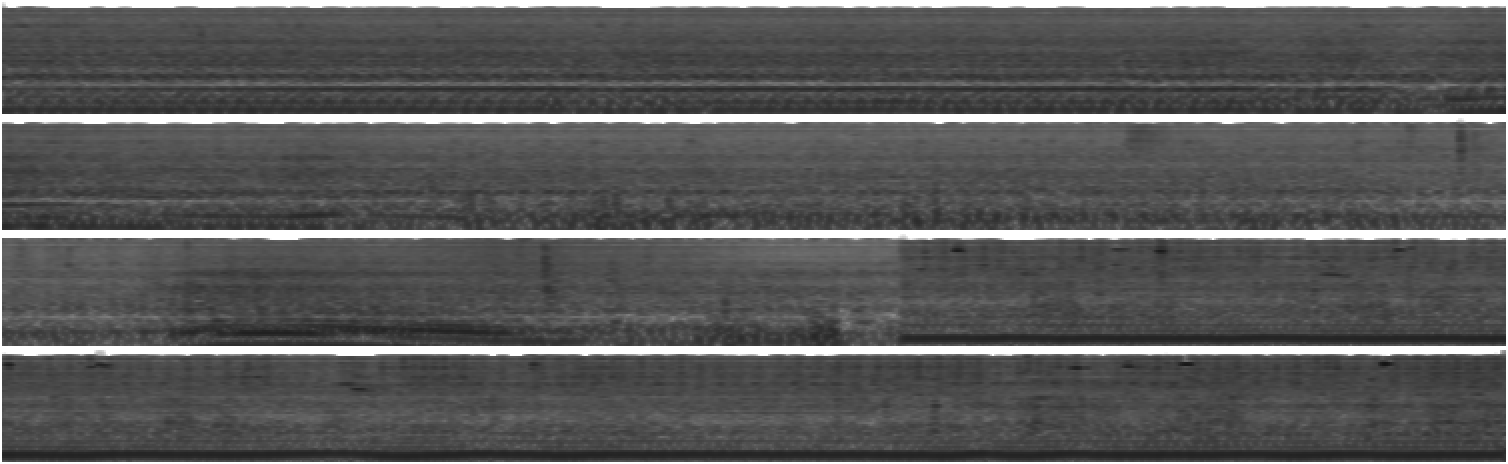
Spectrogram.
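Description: Diesel engines of earthmoving machinery running, with one engine briefly revving up and back down about halfway through. The sound then changes suddenly to a steady, deeper engine note.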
